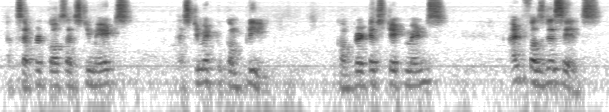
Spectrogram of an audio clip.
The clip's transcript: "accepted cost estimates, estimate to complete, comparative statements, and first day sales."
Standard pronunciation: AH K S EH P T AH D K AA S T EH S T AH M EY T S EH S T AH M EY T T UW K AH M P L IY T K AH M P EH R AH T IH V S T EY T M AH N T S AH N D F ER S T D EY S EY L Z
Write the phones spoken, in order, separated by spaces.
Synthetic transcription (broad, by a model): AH K S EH P T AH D K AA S EH S T AH M EY T S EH S T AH M EY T T UW K AH M P L IY T K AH M P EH R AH T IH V S T EY T M AH N T S AH N D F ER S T D EY S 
